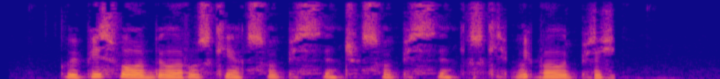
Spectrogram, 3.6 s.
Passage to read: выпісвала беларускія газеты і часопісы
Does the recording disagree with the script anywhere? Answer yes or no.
yes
